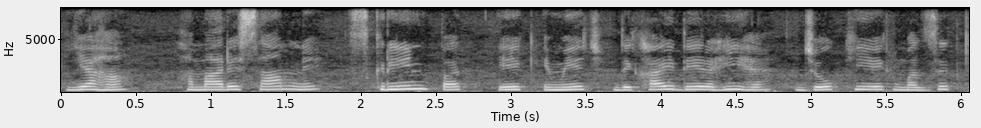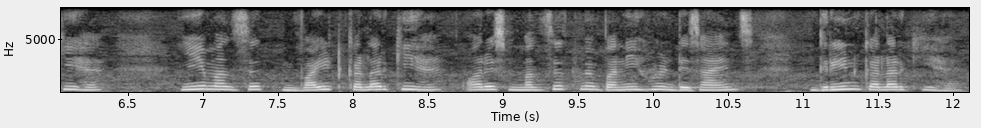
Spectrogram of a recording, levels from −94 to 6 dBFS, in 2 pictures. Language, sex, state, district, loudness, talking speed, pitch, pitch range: Hindi, female, Maharashtra, Solapur, -14 LUFS, 165 wpm, 265 Hz, 245-280 Hz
